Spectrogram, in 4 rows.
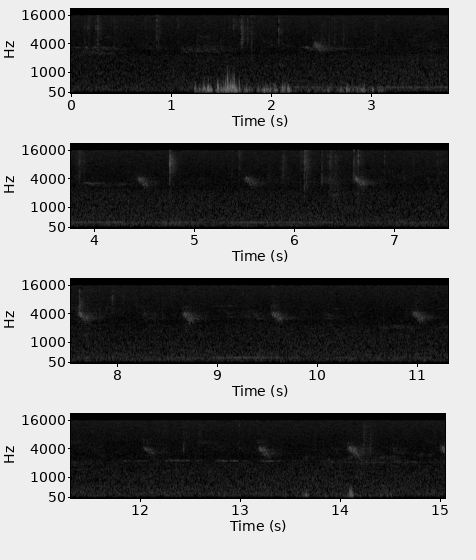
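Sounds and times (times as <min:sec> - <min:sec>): small bird chirping: 0:00.0 - 0:02.8.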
